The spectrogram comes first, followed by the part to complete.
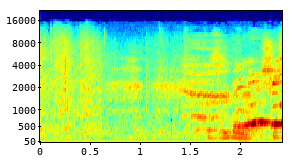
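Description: Near silence: faint rustling of cellophane gift wrapping as a present is unwrapped, with a faint voice near the end.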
